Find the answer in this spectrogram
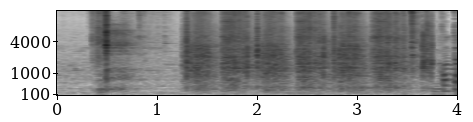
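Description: A knife knocks once on a wooden chopping board about half a second in. From just over a second in, a hand-pull vegetable chopper runs with a continuous rattling whirr for about two and a half seconds as its blades chop onion and green chilli in a plastic bowl.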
